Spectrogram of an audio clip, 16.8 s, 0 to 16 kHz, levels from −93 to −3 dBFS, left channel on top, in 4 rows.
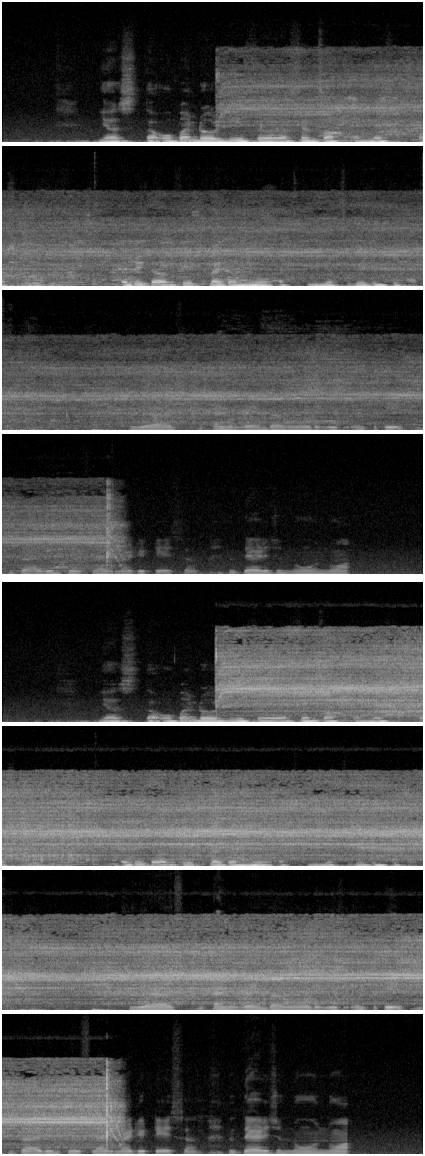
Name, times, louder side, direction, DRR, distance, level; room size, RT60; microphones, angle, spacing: voice 1, 1.0-4.8 5.4-8.4, left 2 dB, 30° left, 0.3 m, -30 dB
sound 1, 2.1-13.9, right 11 dB, 85° right, 0.6 m, -33 dB
sound 2, 2.6-13.7, left 5 dB, 75° left, 0.7 m, -49 dB
voice 2, 9.3-16.1, right 5 dB, 45° right, 0.3 m, -41 dB
4.8 x 2.7 x 3.8 m
head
